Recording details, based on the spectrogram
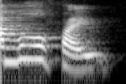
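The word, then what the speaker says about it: psammophile: सैमोफाइल, ये P silent है।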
